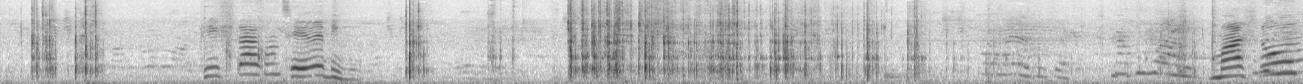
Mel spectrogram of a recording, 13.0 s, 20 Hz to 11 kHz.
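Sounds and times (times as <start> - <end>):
pieces rattling in toy pan: 5.7 - 9.4.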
